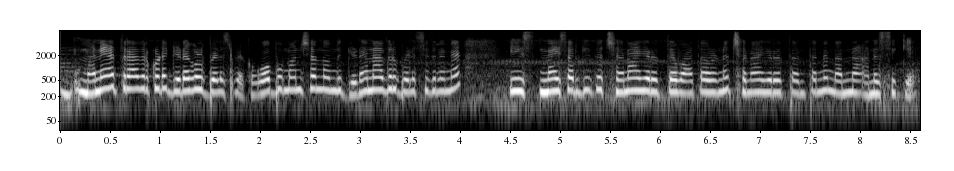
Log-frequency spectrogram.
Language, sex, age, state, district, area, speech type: Kannada, female, 45-60, Karnataka, Bellary, rural, spontaneous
